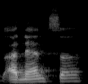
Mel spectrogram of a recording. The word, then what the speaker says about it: Anansa: I think her first name is pronounced Anansa, and her last name is Sims.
